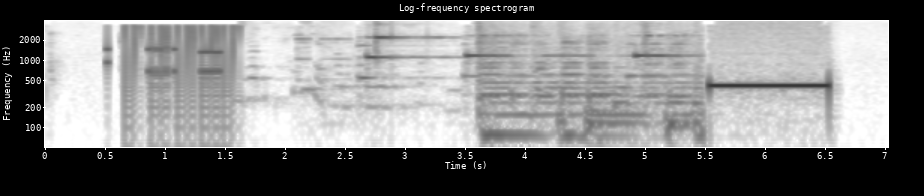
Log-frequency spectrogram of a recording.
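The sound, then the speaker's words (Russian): A telephone line tone plays while a call is being transferred: a steady electronic tone holds for about a second at the end, after earlier bursts of mixed sound. “Немножко можете, пожалуйста, подождать? Сейчас я с Алиной Валерьевной вас соединю.”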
